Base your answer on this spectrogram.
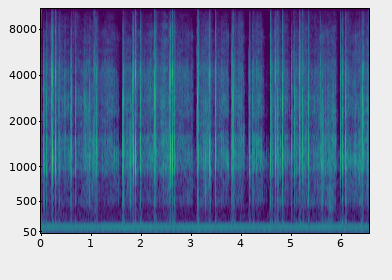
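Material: Cardboard.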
